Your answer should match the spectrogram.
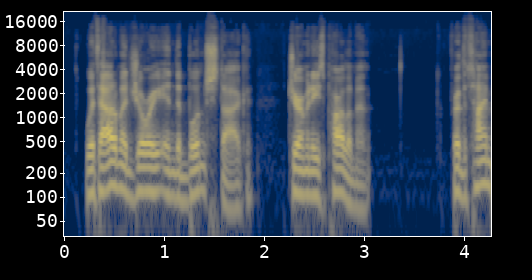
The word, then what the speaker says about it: Bundestag: It's pronounced Bundestag.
